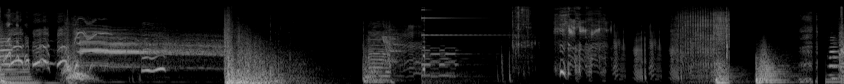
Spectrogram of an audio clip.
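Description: Cartoon soundtrack: playful music with wobbling pitch slides, then a loud impact about two seconds in that dies away into a brief silence. After that come scattered sound effects, including a ringing ding and a few more hits.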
